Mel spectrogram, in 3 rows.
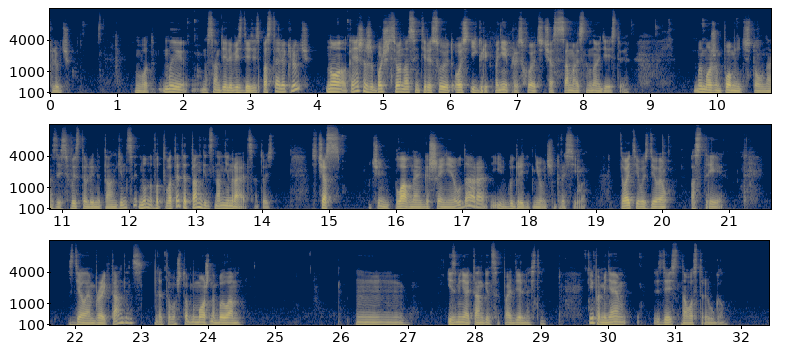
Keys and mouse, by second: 0.5 alt+middle click, 0.9 a, 2.0 click, 4.3 click, 5.3-9.2 alt+middle drag, 9.2-10.2 alt+right drag, 10.2 drag, 15.0 click, 18.4 click, 19.8-29.7 drag, 30.4-32.4 middle drag.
